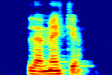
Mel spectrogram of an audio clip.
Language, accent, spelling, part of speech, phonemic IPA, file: French, France, La Mecque, proper noun, /la mɛk/, LL-Q150 (fra)-La Mecque.wav
- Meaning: Mecca (a large city in the Hejaz, Saudi Arabia, the holiest place in Islam)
